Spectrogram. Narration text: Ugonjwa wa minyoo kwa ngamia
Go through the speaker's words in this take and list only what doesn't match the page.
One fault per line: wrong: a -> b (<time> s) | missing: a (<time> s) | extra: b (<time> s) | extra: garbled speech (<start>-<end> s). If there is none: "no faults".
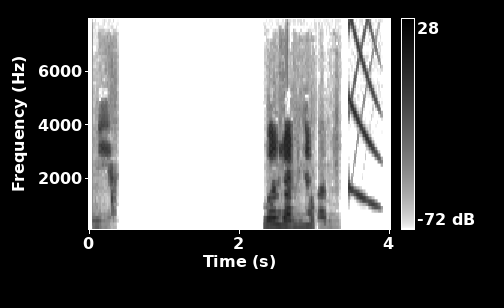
missing: kwa (3.0 s)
